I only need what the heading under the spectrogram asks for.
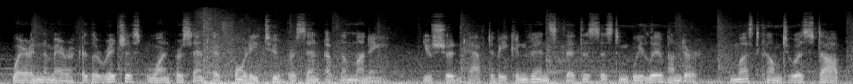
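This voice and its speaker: Man with disguised deep voice. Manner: grave, declamatory. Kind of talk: scripted manifesto narration.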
